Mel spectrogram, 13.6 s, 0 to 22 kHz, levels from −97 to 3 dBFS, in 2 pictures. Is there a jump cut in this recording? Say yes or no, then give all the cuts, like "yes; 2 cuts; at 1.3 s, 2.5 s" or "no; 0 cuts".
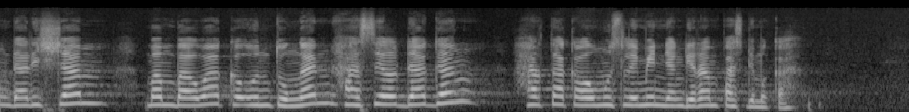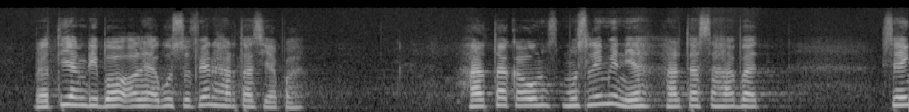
no; 0 cuts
